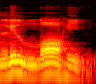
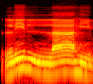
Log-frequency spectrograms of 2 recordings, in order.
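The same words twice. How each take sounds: First: The 'lah' sound is heavy and thick. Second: The 'lah' sound is light and thin. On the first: The speaker calls it wrong. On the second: The speaker calls it right. "maka Allahnya dibaca tipis"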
